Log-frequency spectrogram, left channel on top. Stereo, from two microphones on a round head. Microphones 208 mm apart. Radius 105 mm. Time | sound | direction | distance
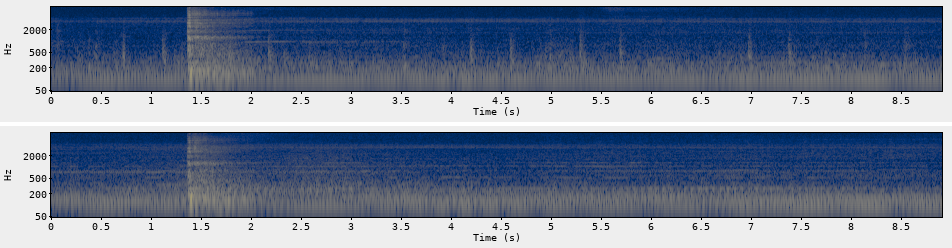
1.4 | an explosion | 60° left (ahead or behind) | 4 m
